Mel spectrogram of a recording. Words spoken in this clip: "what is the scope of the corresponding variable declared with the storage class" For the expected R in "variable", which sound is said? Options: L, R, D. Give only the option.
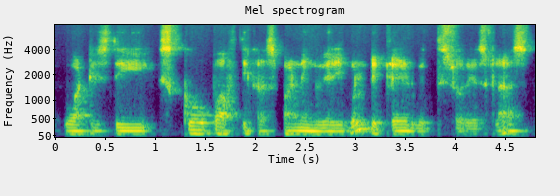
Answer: R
